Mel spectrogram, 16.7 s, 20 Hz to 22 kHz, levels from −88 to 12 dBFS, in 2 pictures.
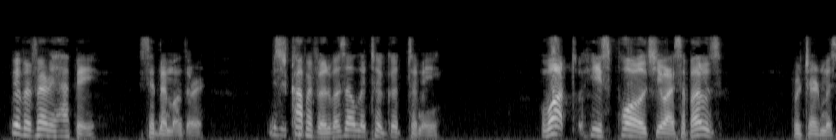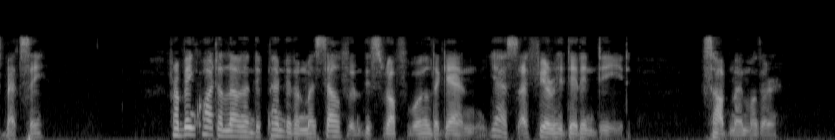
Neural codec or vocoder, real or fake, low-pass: none; real; 7.2 kHz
